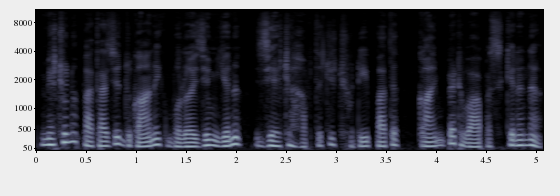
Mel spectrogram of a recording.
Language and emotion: Kashmiri, fearful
